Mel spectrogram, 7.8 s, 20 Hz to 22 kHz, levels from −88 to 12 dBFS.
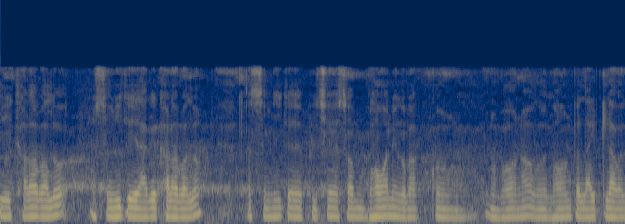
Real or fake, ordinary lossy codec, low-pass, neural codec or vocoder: fake; none; 7.2 kHz; codec, 16 kHz, 4 kbps, FunCodec, trained on LibriTTS, 50 frames a second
